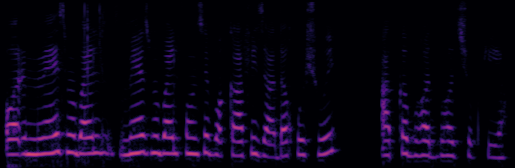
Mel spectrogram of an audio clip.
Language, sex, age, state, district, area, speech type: Urdu, female, 18-30, Uttar Pradesh, Aligarh, urban, spontaneous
